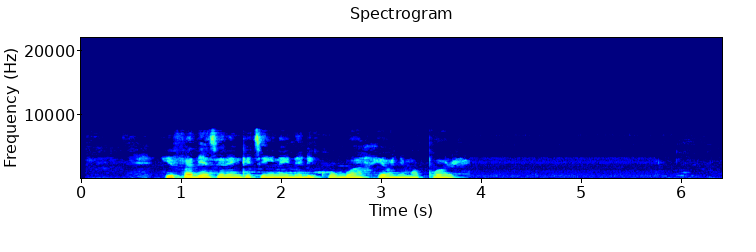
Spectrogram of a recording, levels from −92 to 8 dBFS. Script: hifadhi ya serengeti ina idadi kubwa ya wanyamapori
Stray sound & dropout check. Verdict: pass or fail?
pass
